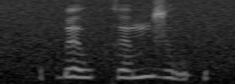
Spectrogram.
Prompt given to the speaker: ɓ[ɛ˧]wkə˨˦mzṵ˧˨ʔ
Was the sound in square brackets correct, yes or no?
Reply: no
